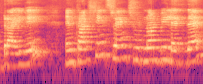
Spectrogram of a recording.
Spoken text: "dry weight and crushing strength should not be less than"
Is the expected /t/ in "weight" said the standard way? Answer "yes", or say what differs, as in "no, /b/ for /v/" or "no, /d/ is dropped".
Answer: no, /t/ is dropped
